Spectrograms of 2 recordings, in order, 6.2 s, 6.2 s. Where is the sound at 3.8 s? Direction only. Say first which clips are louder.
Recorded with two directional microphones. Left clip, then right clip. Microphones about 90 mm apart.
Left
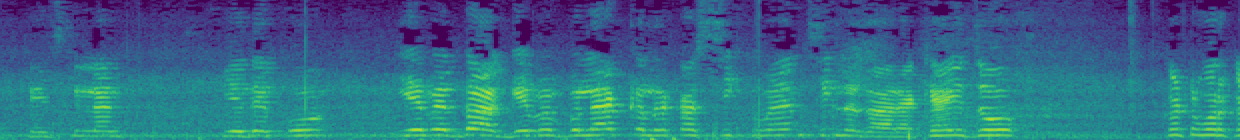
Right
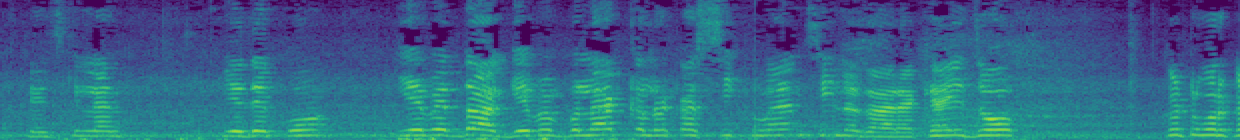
Left 3 dB; 35° right (ahead or behind).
